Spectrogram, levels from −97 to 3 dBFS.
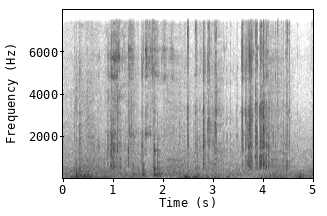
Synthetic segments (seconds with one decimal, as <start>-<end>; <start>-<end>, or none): none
